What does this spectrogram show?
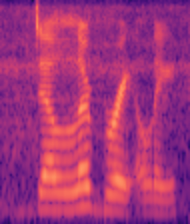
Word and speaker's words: deliberately: deliberately it is because there are like five syllables deliberately yeah there's five but the stress is on the first one deliberately so basically you just squish them together yeah deliberately just like that the only greatly yes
